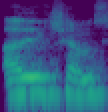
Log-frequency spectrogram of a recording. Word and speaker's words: الشمس: ہوتا ہے الشمس بلڈرز، لیکن عربی تلفظ میں جب آپ پڑھیں گے تو شمسن کو الشمس نہیں کہہ سکتے، اس کو کہیں گے الشمس، یعنی الف لام ہی لگایا ہے شروع میں، مگر وہ الف لام جب پڑھا جائے گا تو لام سائلنٹ ہو جاتی ہے اس کے اندر، تو ایک طرح سے لام نہیں پڑھی جاتی اور یہ بن جاتا ہے الشمس۔ یہ عربی تلفظ میں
